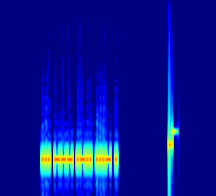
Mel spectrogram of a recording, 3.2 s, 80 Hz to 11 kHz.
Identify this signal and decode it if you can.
Morse code, heard as a keyed tone, about 46 wpm, 700 Hz. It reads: SOLVE
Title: Sentences from Top 1000 Words - New Word Drill - 50wpm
